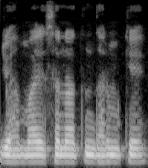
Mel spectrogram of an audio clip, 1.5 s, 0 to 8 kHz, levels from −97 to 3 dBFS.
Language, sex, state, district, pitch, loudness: Hindi, male, Jharkhand, Jamtara, 120 Hz, -19 LUFS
